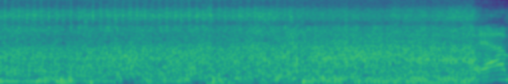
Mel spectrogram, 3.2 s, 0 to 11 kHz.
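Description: A 2019 Mitsubishi Strada four-wheel-drive pickup engine idles loud and steady, with a constant rumble and a dense broadband chug throughout and no talking.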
